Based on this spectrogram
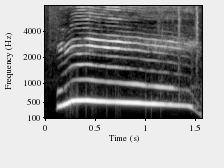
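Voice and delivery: high, loud shout of joy; cheer. Real, not acted. Cheer after unboxing.

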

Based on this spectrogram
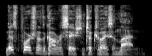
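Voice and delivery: ordinary delivery, nothing marked

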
